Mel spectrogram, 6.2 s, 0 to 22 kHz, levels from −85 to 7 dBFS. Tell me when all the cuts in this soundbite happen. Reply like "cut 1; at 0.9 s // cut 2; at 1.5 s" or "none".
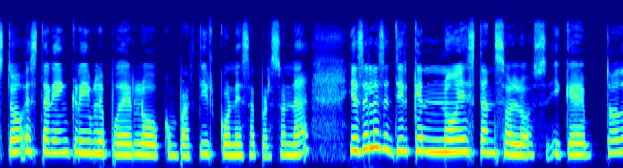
none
